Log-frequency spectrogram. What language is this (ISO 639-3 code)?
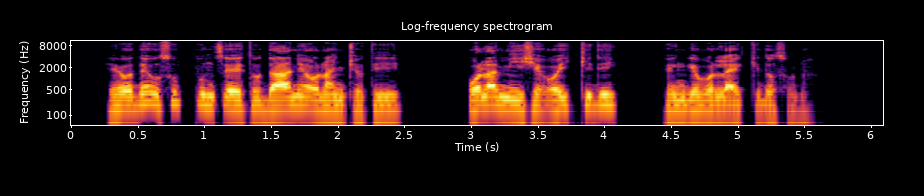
gof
